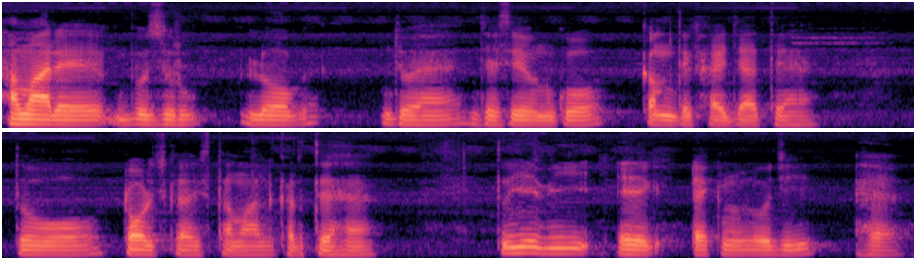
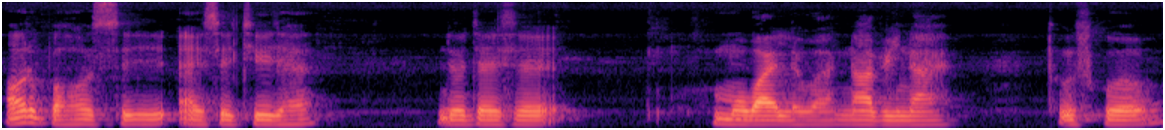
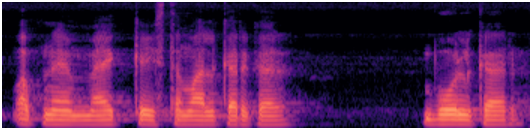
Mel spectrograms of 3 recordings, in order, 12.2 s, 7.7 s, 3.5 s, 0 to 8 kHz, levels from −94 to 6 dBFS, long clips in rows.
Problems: none marked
